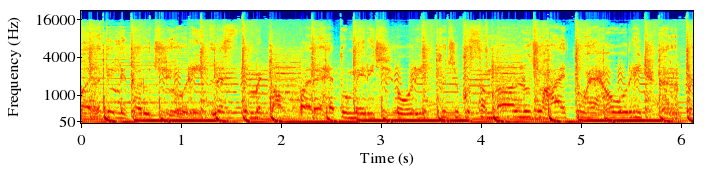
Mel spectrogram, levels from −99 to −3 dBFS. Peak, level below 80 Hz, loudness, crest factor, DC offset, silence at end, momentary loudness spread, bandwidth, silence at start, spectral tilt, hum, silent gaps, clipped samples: 0 dBFS; -14 dBFS; -8 LUFS; 8 dB; under 0.1%; 0 s; 2 LU; 17 kHz; 0 s; -4 dB/octave; none; none; 0.9%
